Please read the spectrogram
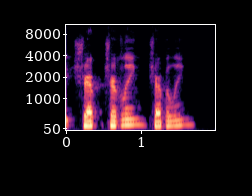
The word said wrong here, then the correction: Treliving: Kirby? – Yeah, Brad Treliving. – Treliving.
